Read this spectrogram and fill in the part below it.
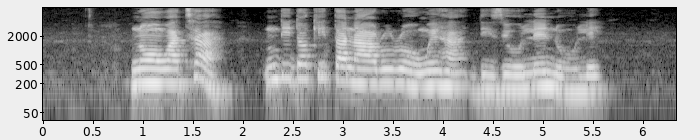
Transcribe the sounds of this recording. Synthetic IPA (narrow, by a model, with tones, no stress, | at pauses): nɔ˨wa˨ta˦˨ | n̩˦dɪ˦dɔ˦kɪ˦ta˦na˨a˨ɾʊ˦ɾo˨ŋʷe˦ɦa˦dɪ˨zi˨o˨le˦no˨le˦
